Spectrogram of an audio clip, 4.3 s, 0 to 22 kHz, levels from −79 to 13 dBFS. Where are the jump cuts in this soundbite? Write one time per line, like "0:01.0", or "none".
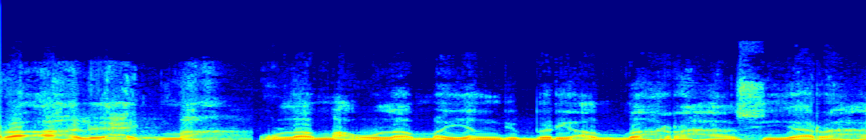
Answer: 0:01.1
